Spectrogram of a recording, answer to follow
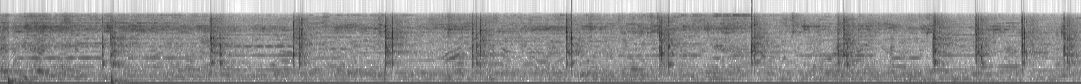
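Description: Morris dancers' long wooden staves clacking together in time, about once every two-thirds of a second and coming closer together near the end, over a dance tune.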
